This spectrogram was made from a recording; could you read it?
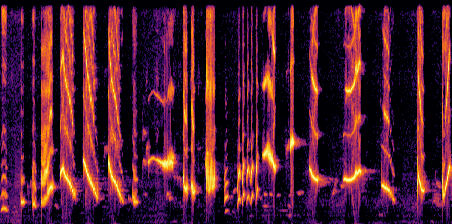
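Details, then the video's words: Energetic Asian pied starling song used as a tutor recording for other starlings: a fast string of sharp downward-slurred whistles, harsh rasps and squeaky notes, with a few longer clear whistles near the end. "Pancingan Jalak Suren Gacor Auto NYAUT Cepat MOMPA"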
